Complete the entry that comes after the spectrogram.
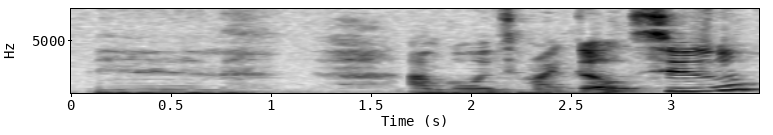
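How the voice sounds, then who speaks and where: Soft-spoken and very slow, a woman speaks with lively intonation. Noticeable background noise and audible room echo surround her voice. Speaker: beauty vlogger. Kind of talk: tutorial.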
